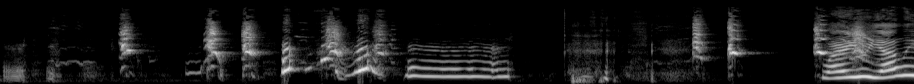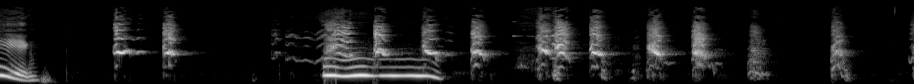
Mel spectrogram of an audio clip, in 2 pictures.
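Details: Husky and chihuahua playing noisily one morning, with several sustained, wavering howl-like yells and quick yips, mixed with a hoarse woman's voice talking to the dogs throughout.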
